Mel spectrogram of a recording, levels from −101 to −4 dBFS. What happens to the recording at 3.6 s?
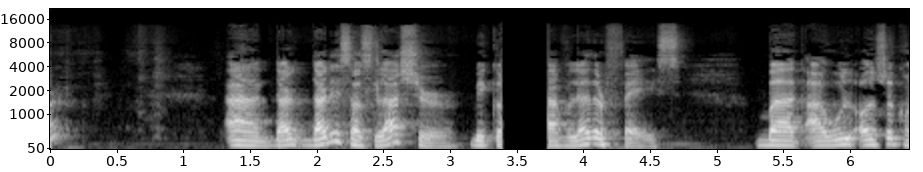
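At 3.6 s the speech is cut off into dead silence, with no room tone at all, from 3.37 to 3.73 s, right after "that is a slasher". This audio dropout to silence lasts about 0.36 s and likely comes from the input briefly failing while silence was still being written.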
